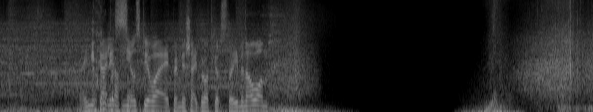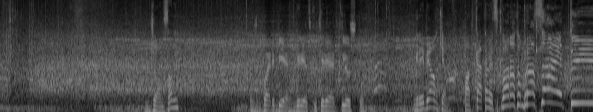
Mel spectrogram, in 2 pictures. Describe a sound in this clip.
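Hockey sticks clack against a puck on ice.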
